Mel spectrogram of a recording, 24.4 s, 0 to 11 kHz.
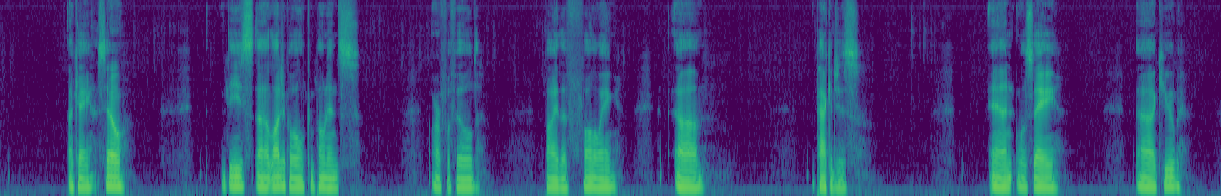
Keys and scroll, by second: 1.0-12.6 typing, 1.3 Return, 2.4 Return, 16.0-16.8 typing, 18.0-20.2 typing, 22.4-24.4 typing.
